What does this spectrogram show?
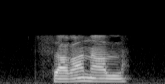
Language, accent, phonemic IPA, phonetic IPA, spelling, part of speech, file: Armenian, Eastern Armenian, /sɑʁɑˈnɑl/, [sɑʁɑnɑ́l], սաղանալ, verb, Hy-սաղանալ.ogg
- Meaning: to return to life, to revive, to become alive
